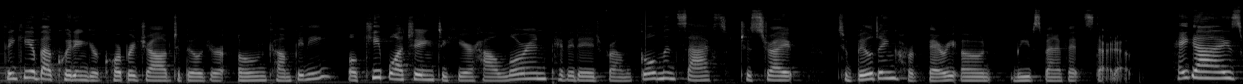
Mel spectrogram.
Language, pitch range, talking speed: English, 175-235 Hz, 165 wpm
